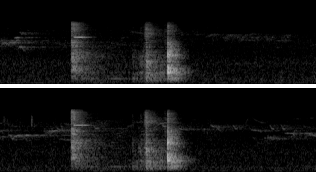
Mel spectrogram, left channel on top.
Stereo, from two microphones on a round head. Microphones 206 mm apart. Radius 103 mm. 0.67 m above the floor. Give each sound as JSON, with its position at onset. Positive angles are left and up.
{"t": 0.7, "sound": "a door slam", "side_deg": -20, "distance_m": 0.7}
